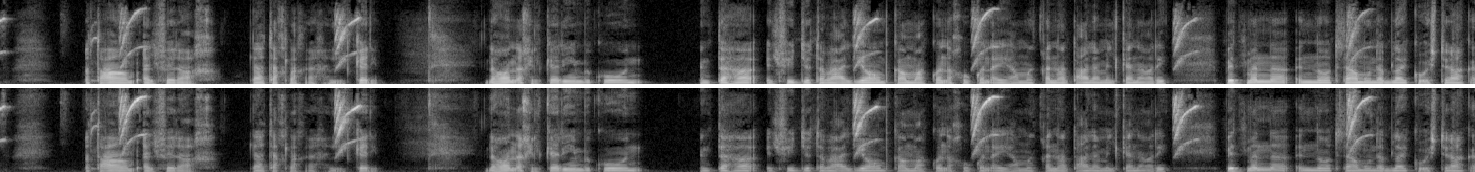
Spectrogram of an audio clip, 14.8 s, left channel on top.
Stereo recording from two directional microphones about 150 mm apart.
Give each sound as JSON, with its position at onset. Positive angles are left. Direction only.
{"t": 0.2, "sound": "a sound", "side_deg": 20}
{"t": 0.9, "sound": "speech", "side_deg": 25}
{"t": 7.0, "sound": "speech", "side_deg": 45}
